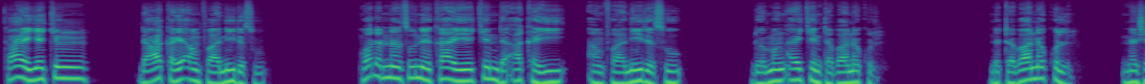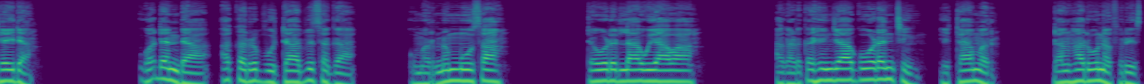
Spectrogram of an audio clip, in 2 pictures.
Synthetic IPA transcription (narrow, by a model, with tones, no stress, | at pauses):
kaː˦ja˨jɐ˦kʲɪ˦n | da˨ʔa˦ka˨ji˦ʔa˨mɸaː˨niː˦da˨su˦ʔ | wɐ˦ɗɐ˨nːɐ˦nsuː˦neː˨kaː˦ja˨jɐ˦kʲɪ˦nda˨ʔa˦ka˨ji˦ | ʔa˨mɸaː˨niː˦da˨su˦ʔ | doː˨mɪ˦ŋʔa˦jkʲɪ˨ntɐ˨baː˦nɐ˦kʷʊ˨l | da˨tɐ˨baː˦nɐ˦kʷʊ˨l | na˦ʃ̬a˦jdaː˨ | wɐ˦ɗɐ˨nda˨ʔa˦ka˨ɾʊ˦buː˨taː˦bɪ˦sa˨ɡa˨ | ʔʊ˨mɐ˨rnɪ˦mːuː˦saː˦ | ta˦wʊ˦ɽɪ˦nlaː˦wɪ˦jaː˦waː˦ | ʔa˨kʼɐ˨ɽkʼɐ˦ʃ̬ɪ˦nd͡ʒaː˦ɡʷoː˦ɽɐ˦nt͡ʃɪ˨ŋʔɪ˨taː˦mɐ˨r | ɗɐ˦ŋɦa˦ɾuː˦na˨ɸɪ˨ɾɪ˦st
